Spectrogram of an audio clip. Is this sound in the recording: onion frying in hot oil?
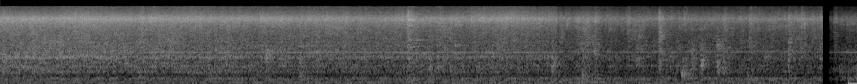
yes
